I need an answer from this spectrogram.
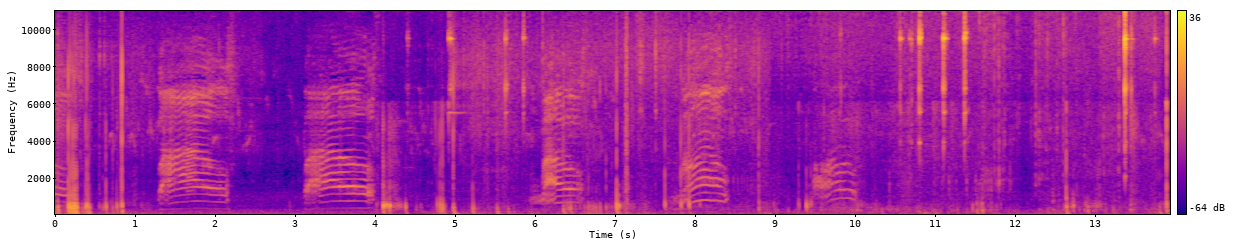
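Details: Domestic cat meowing repeatedly, five clear, drawn-out meows spaced a second or two apart in the first ten seconds, then quiet with faint clicks and rustling.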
